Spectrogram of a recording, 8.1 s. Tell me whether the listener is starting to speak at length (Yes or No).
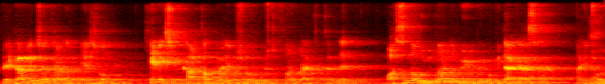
No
